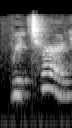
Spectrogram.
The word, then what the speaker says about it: return: Return has two syllables, but it's the second syllable that is stressed. T is at the start of that syllable, so we say return.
